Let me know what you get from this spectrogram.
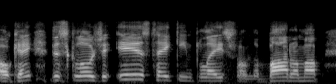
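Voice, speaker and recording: An animated man's voice, high-pitched, at a moderate pace. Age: 60s. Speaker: researcher of UFO experiencers, tax attorney. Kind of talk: heated interview rant.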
